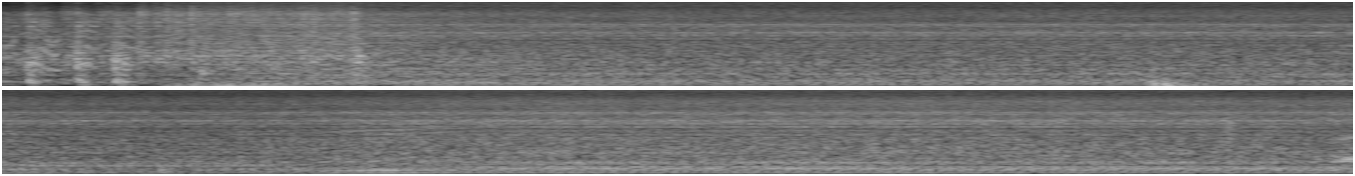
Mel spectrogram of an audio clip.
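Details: Car started after idler pulley bearing replacement and belt reinstalled: quick crank, clean catch, steady even idle with no ping or chirp from the belt side; earlier ping gone, power steering pump leak still unfixed; healthy.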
